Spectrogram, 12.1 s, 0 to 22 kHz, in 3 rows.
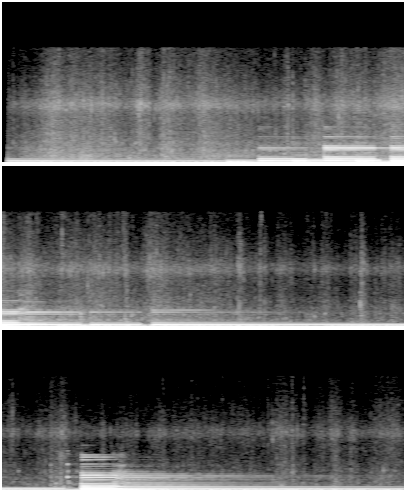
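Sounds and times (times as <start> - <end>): ocean water rushing: 0.1 - 12.0.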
